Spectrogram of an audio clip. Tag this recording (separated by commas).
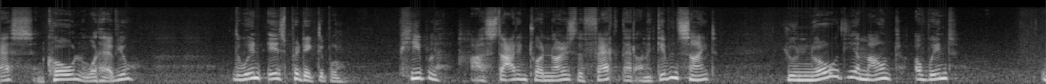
Speech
